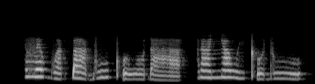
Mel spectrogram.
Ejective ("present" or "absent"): present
